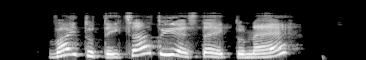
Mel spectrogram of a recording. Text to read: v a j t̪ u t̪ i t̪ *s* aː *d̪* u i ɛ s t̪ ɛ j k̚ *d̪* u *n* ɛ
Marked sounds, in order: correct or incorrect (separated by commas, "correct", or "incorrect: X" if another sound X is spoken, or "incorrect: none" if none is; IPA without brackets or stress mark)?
correct, incorrect: t̪, incorrect: t̪, correct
